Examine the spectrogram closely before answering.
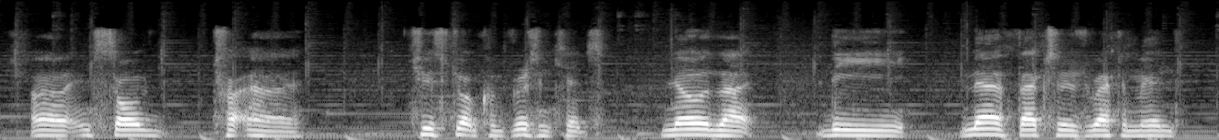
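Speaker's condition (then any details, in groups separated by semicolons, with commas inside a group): Cerebral palsy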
